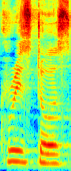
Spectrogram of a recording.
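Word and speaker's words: Χριστός: The word Christ comes from a Greek word pronounced Christos, and it is an adjective.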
